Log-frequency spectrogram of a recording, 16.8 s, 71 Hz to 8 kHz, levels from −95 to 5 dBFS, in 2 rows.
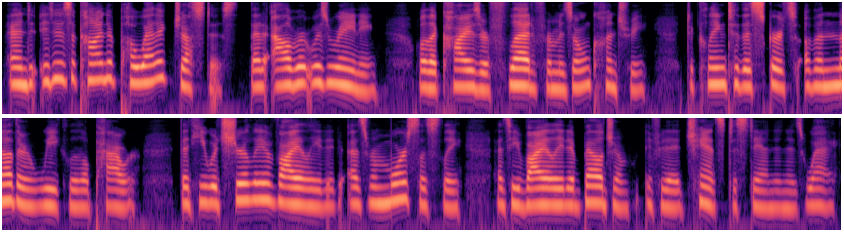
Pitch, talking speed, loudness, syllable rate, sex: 220 Hz, 180 wpm, -20 LUFS, 5.0 syllables/s, female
